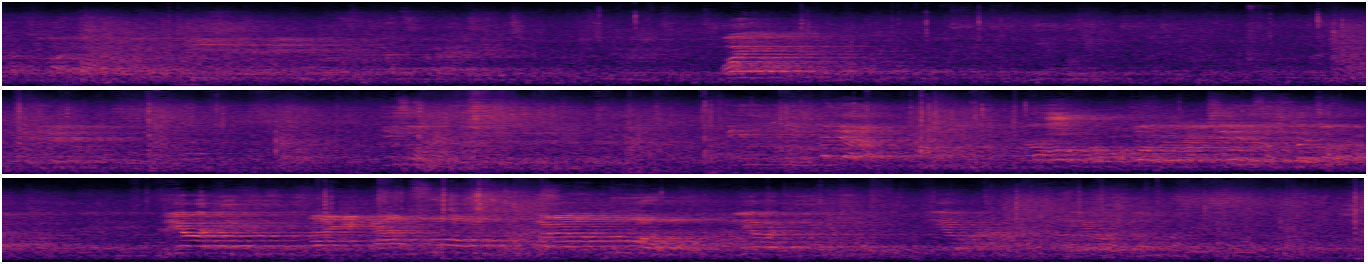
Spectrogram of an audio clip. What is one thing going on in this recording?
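A crowd murmurs and shouts in a large echoing hall.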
